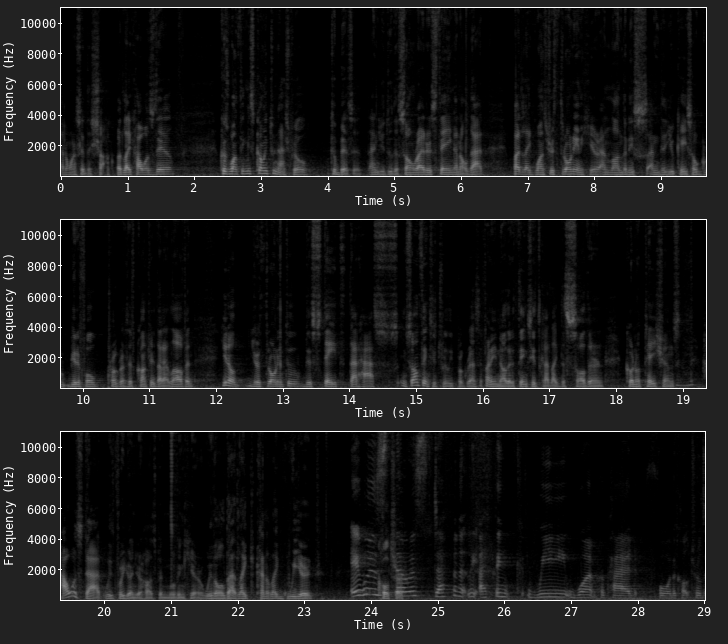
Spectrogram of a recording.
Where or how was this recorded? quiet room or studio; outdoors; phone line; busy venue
busy venue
